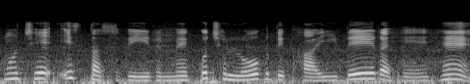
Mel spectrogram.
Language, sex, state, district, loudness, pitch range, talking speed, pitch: Hindi, female, Madhya Pradesh, Katni, -17 LUFS, 185-250 Hz, 125 wpm, 210 Hz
